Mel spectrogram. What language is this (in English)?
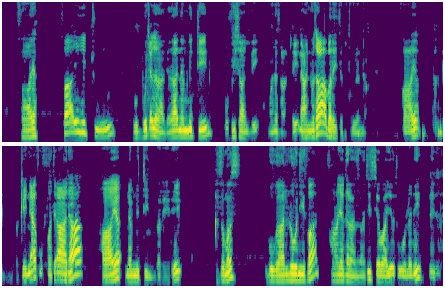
Oromo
